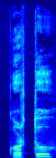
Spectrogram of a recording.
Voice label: "kortú", Apatani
